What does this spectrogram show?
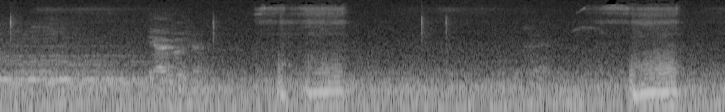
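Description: A French Bulldog snores with low, rumbling breaths that rise in rough bursts every few seconds.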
